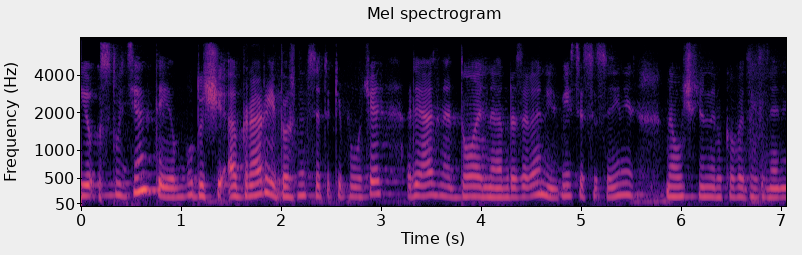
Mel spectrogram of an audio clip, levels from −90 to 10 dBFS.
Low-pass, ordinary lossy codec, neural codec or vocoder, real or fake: 7.2 kHz; none; codec, 16 kHz, 1 kbps, X-Codec, HuBERT features, trained on balanced general audio; fake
